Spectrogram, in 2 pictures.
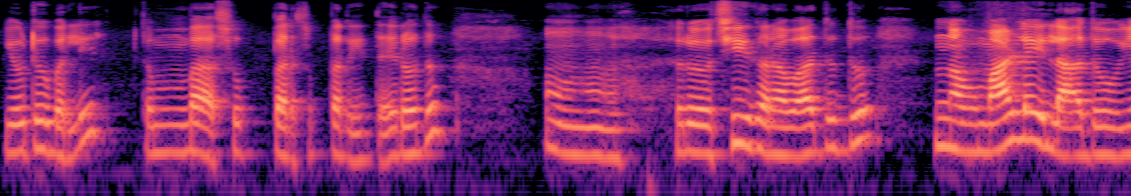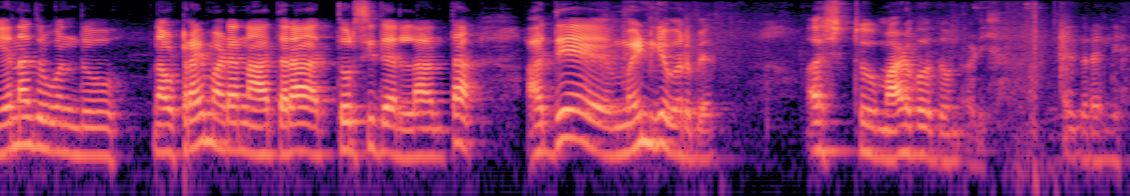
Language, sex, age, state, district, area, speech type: Kannada, female, 60+, Karnataka, Bangalore Urban, urban, spontaneous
